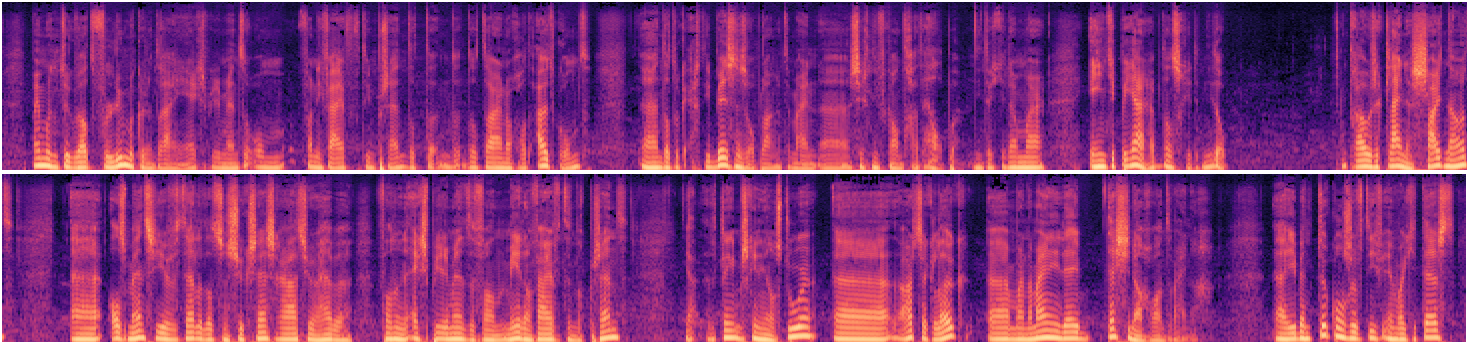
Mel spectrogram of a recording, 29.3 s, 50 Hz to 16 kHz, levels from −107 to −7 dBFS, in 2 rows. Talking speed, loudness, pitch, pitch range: 215 wpm, -23 LUFS, 120 Hz, 110-135 Hz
